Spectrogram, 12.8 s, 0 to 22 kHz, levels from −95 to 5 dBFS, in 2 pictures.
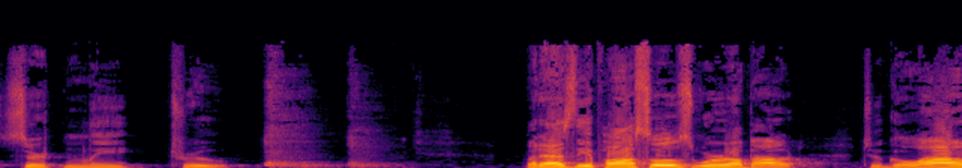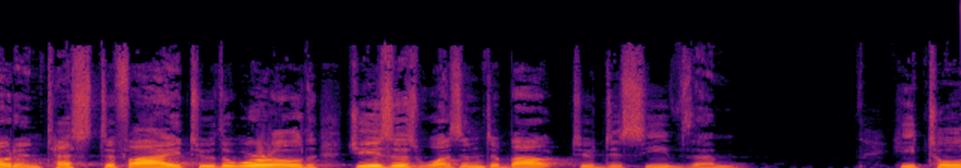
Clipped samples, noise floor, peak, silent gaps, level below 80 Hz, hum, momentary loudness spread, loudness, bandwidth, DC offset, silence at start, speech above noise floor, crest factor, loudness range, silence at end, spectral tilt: under 0.1%; -85 dBFS; -4 dBFS; none; -74 dBFS; none; 17 LU; -19 LUFS; 16.5 kHz; under 0.1%; 0.1 s; 66 dB; 16 dB; 11 LU; 0 s; -6.5 dB/octave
